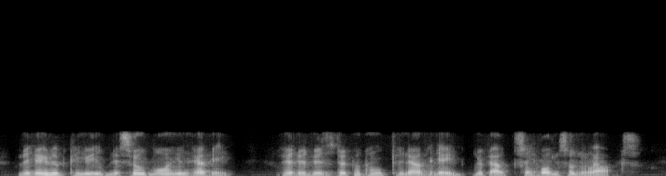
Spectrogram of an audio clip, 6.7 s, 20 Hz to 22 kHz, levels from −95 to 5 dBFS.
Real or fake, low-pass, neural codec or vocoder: fake; 5.4 kHz; autoencoder, 22.05 kHz, a latent of 192 numbers a frame, VITS, trained on one speaker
